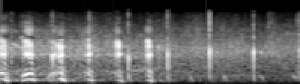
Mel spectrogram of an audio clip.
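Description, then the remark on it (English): Audience applause in a church as the women of Delta Sigma Theta Sorority stand, with voices whooping and calling over the clapping at first, then thinning to a few scattered, sharp claps by the end. “We appreciate your applause.”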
